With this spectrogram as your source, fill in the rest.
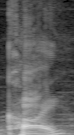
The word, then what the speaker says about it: chi: And mole fraction is represented by the Greek letter chi, which is spelled C-H-I, and represented by kind of a squiggly looking X, kind of an uppercase squiggly looking X.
